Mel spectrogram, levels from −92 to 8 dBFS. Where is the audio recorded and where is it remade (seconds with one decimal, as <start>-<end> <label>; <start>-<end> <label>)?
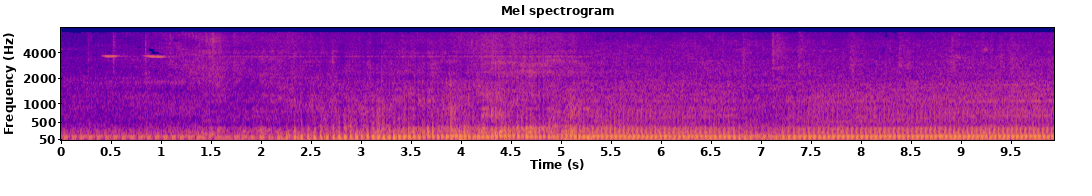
0.0-1.4 recorded; 1.4-5.3 remade; 5.3-9.9 recorded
